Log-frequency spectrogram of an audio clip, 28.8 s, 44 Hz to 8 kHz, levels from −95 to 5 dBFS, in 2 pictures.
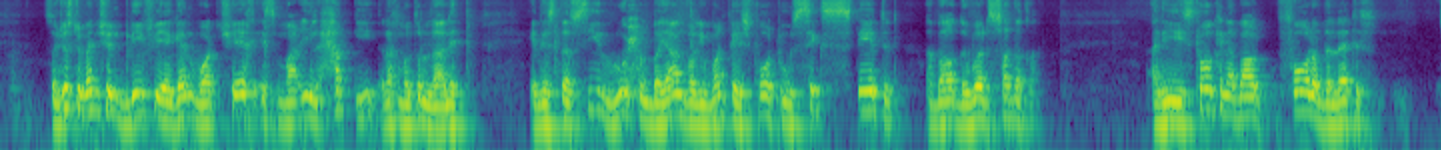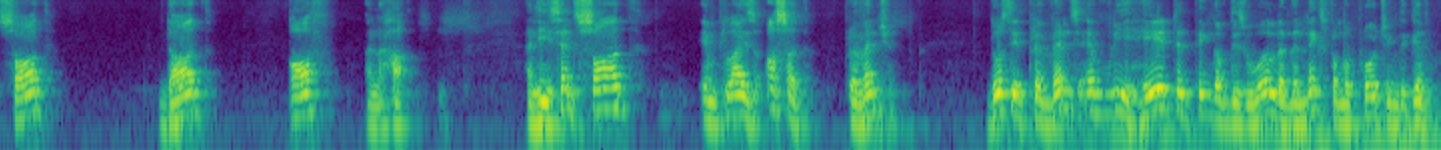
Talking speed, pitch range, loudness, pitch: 130 wpm, 110-150 Hz, -15 LUFS, 120 Hz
